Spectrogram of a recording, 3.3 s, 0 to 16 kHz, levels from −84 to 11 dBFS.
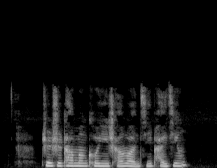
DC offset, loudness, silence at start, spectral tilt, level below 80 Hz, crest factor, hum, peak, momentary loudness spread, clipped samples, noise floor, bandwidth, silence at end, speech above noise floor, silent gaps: under 0.1%; -20 LUFS; 0.65 s; -4 dB/octave; -64 dBFS; 14 dB; none; -6 dBFS; 6 LU; under 0.1%; -51 dBFS; 8 kHz; 0.5 s; 32 dB; none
